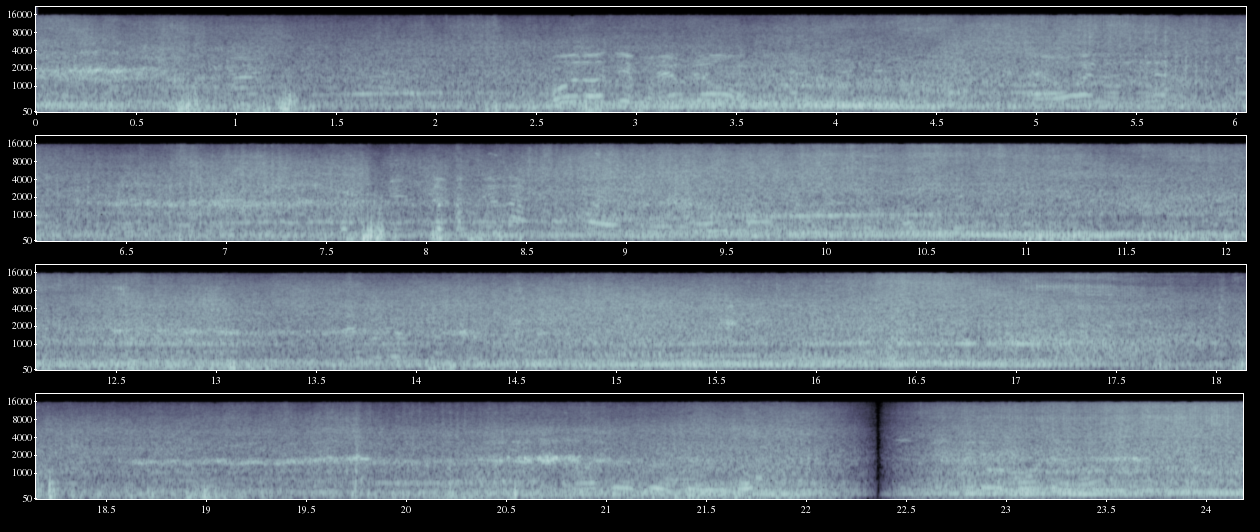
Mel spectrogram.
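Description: A go-kart engine buzzes loudly as it races past and fades.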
